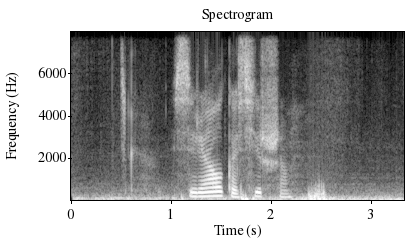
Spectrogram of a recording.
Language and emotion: Russian, neutral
